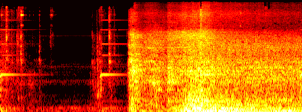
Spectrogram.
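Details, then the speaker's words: Hyundai Tucson after cylinder head repair for misfire, later restart: brief crank, catches at once and settles into a steady, even idle with no stumble. Normal start, no misfires, no check engine light, no oil leaks. "Starts right up. It's running pretty good, guys. I'm not gonna lie. Nice and smooth, no misfires, nothing."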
